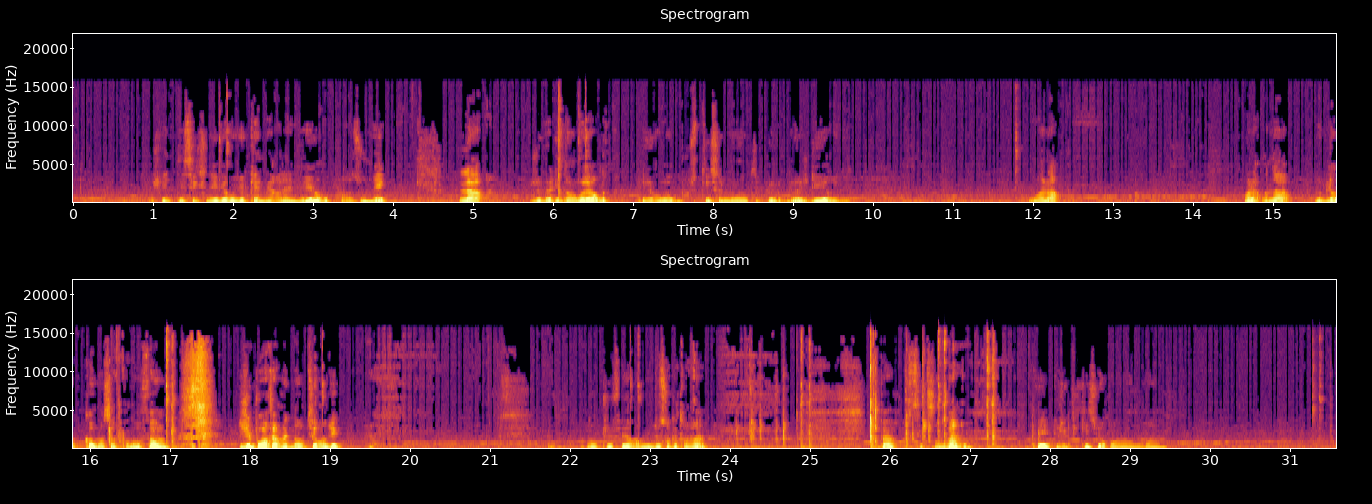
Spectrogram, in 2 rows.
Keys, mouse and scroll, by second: 1.9-3.8 drag, 2.7-5.4 middle drag, 6.4-9.9 drag, 12.7-14.3 middle drag, 17.0 KP_0, 18.9-20.7 drag, 22.9-24.5 drag, 31.4 click.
